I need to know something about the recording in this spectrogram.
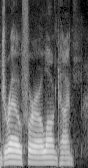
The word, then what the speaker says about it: drow: people were calling the Drow. And so that's the first time I remember them putting out a pronunciation guide. They wanted to make it very clear that it rhymes with cow.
